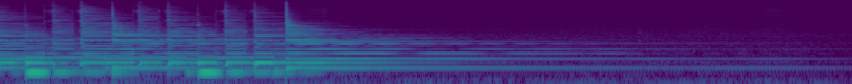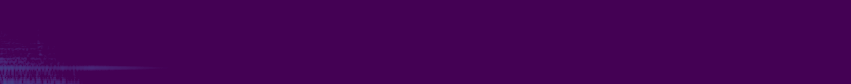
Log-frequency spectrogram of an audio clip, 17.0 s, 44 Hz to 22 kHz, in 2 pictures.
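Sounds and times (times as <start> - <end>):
acoustic guitar chord ringing: 0.0 - 9.0.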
